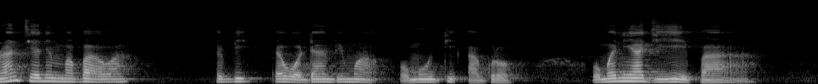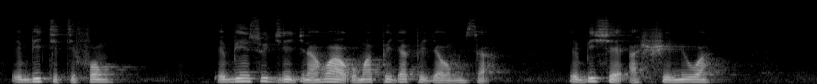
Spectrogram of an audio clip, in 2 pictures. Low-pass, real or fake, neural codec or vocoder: 9.9 kHz; real; none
